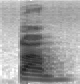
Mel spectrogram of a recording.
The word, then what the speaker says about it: plum: তারপর দেখো এখানে আছে বরই, পাম, PLUM, প্লাম, উচ্চারণ হবে প্লাম, মানে হচ্ছে বরই।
